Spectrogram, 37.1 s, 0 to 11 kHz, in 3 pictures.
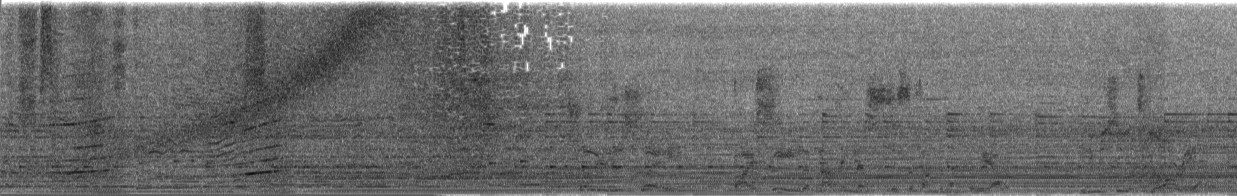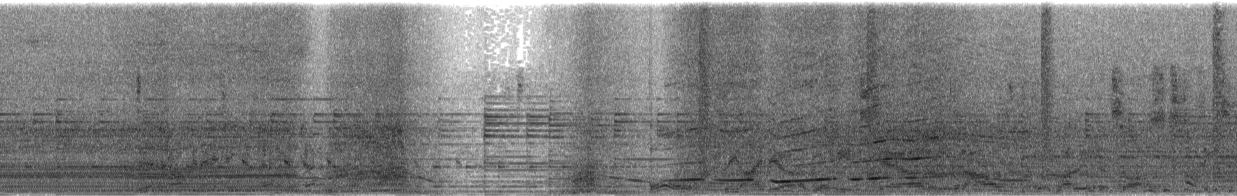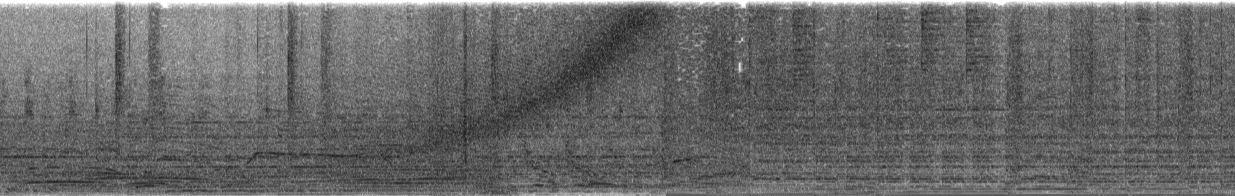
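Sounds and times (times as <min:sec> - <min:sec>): tyres squealing: 0:00.0 - 0:16.9, 0:18.0 - 0:33.0
car engine revving: 0:00.0 - 0:37.0
electronic music: 0:00.0 - 0:37.0.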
